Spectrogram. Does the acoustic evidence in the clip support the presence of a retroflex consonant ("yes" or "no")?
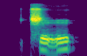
yes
